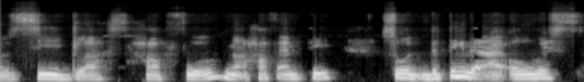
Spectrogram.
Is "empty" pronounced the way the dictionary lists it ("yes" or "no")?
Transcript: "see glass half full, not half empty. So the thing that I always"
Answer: yes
